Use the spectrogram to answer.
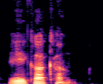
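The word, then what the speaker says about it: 映画館: 那映画读作 a 嘎 a 嘎，那由此延伸，电影院就被称为是映画馆，读作 a 嘎康 a 嘎康。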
